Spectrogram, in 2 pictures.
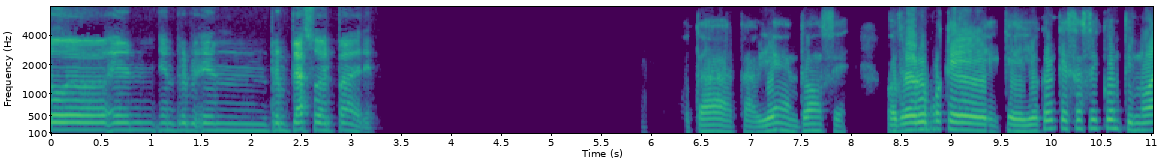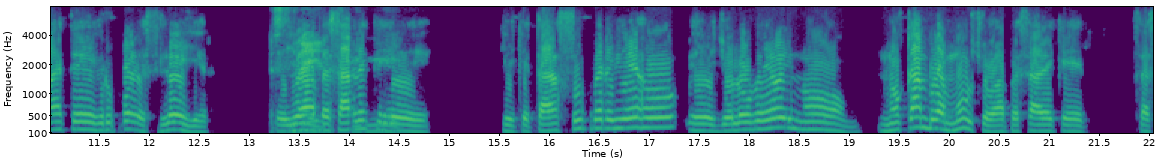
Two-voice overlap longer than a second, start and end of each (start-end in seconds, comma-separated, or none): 13.2-14.6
